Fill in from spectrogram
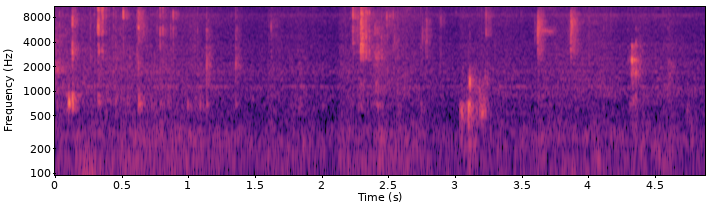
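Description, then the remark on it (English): Quiet mouth sounds of someone sipping boba tea and chewing soft, squishy, tiny tapioca pearls, with scattered wet clicks and smacks and no talking. “Are you ready to take a sip?”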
